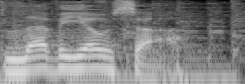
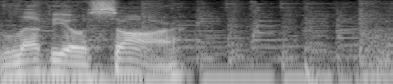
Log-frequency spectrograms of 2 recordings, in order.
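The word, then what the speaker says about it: Leviosa: help sometimes hey Siri it's levosa not Levar measure app is a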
